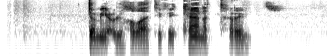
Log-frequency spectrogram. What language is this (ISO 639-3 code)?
ara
